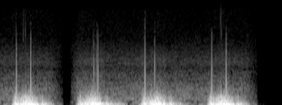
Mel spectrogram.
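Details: Heart auscultation at the right base (aortic area): aortic stenosis murmur.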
